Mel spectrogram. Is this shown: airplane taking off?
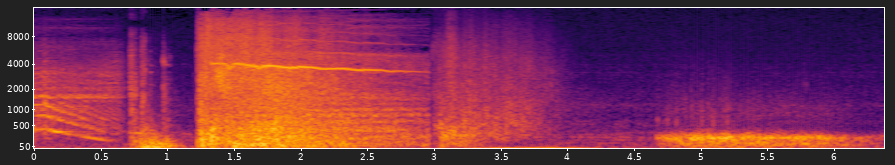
no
